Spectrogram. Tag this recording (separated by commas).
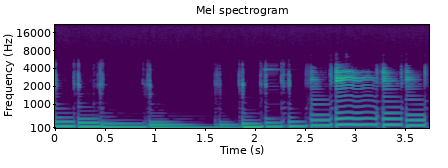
Music, Guitar, Plucked string instrument, Musical instrument, Electric guitar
